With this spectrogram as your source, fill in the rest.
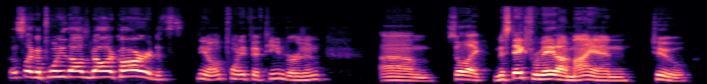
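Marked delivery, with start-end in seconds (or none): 0.2-3.4 high-pitched, smug, gloating crowing tone. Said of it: "that owner's probably laughing, going".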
